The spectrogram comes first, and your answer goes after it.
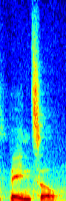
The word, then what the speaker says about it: Paintsil: The pronunciation is Paintsil. Paintsil. Yeah, Paintsil. But Paintsil became Paintsil because there was a mistake from the passport office here in Ghana.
